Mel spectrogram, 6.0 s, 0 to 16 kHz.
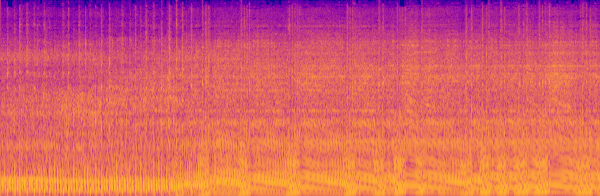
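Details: Husqvarna 288XP chainsaw, owner-rebuilt with new cylinder, piston and swapped crankcase, adjustment screw wound in, running dangerously lean: high screaming revs sweeping up and down with no four-stroking burble, risking scored cylinder.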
